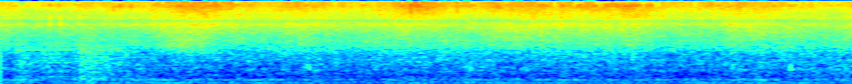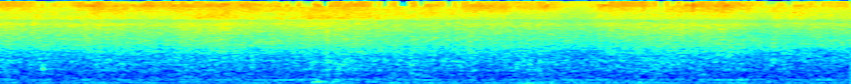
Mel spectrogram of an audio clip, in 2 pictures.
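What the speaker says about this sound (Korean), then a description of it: "고기를 넣고 같이 좀 더 볶아주세요" Meat stir-fries with onions in a hot pan for a Japanese cream curry udon, making a loud, continuous close-up sizzle and hiss that holds steady throughout.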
